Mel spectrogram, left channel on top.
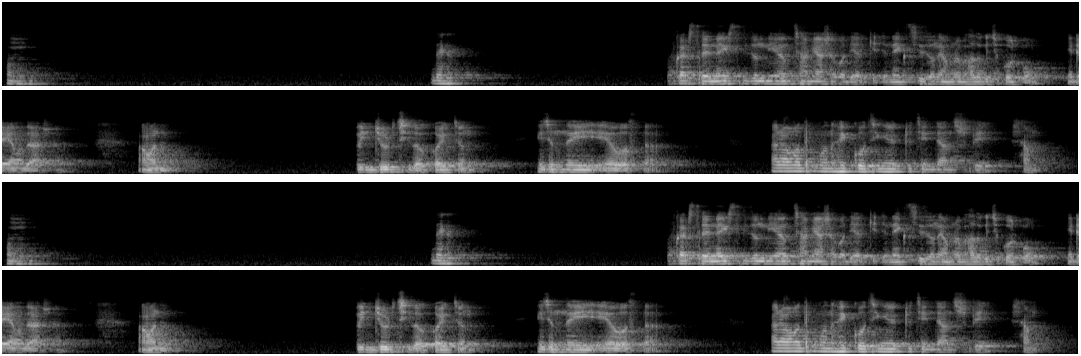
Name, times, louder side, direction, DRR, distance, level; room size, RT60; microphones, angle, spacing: voice 1, 0.0-0.4 4.3-4.5 6.7-10.4 10.7-11.4 11.7-12.5 14.3-15.5 16.1-17.4 18.5-21.1, right 1 dB, 5° right, 5 dB, 0.4 m, -23 dB
6.5 x 3.5 x 5.1 m, 1.2 s
head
